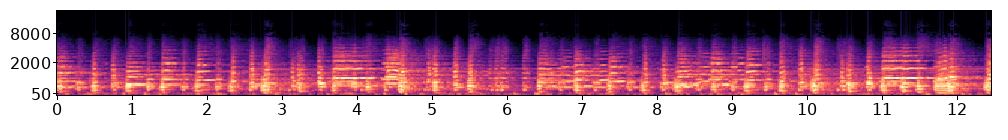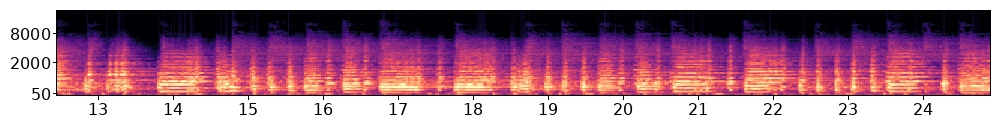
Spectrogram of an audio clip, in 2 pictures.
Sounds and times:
Music: 0.0s - 24.8s.

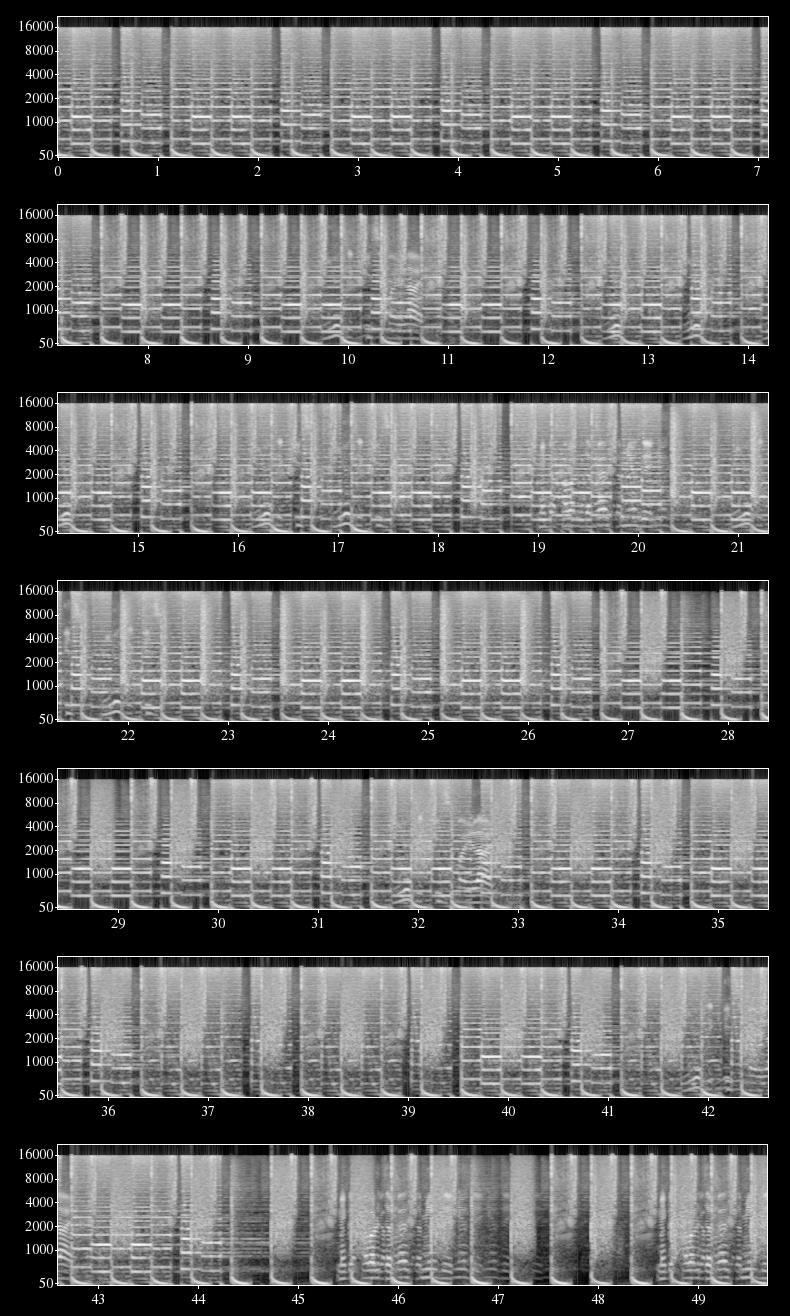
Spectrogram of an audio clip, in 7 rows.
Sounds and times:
Music: 0.0s - 49.6s
Speech: 9.8s - 10.9s, 12.6s - 14.5s, 16.1s - 17.7s, 19.0s - 22.4s, 31.7s - 32.9s, 41.8s - 43.0s, 45.4s - 47.2s, 48.6s - 49.6s.

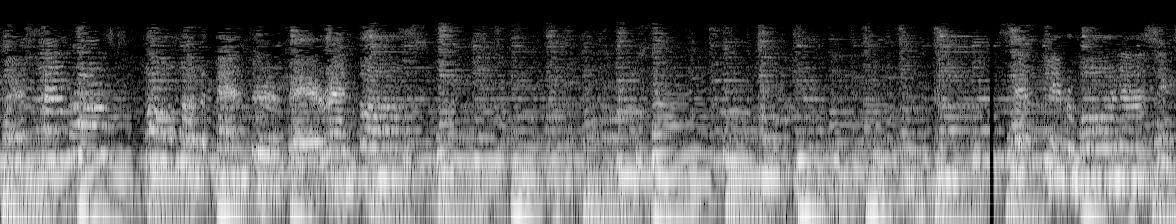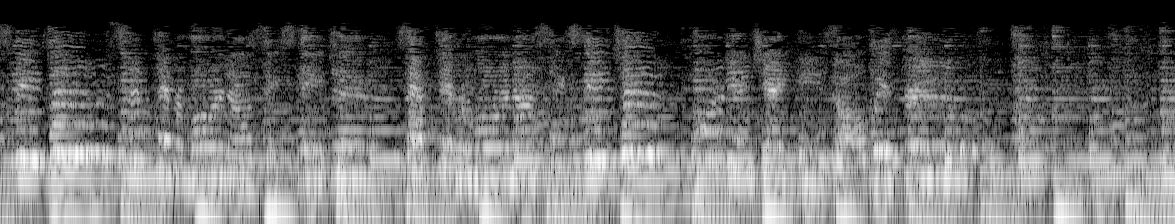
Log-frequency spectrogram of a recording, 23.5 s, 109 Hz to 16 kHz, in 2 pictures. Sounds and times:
Country: 0.0s - 23.5s.

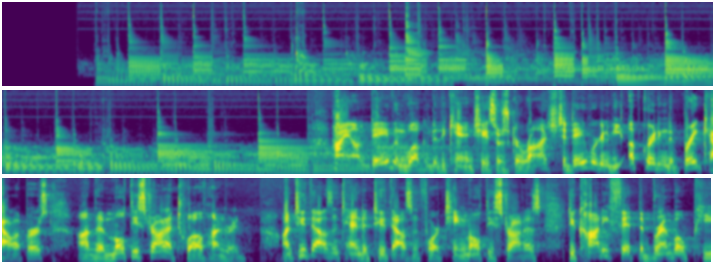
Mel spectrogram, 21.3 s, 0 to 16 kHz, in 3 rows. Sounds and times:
Bass guitar: 1.0s - 14.3s.

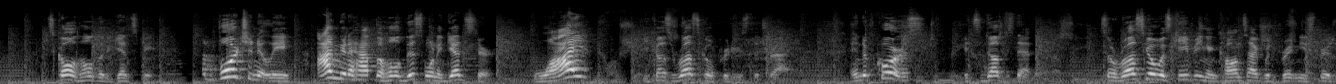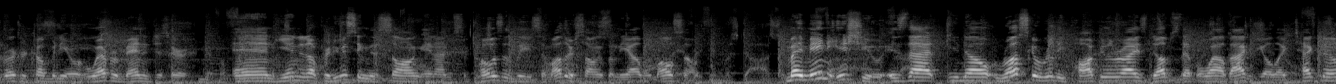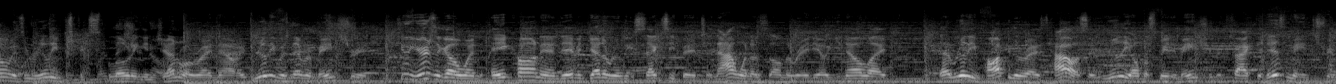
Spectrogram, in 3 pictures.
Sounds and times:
Speech: 0.5s - 7.9s, 8.5s - 40.0s
Dubstep: 5.4s - 40.0s.

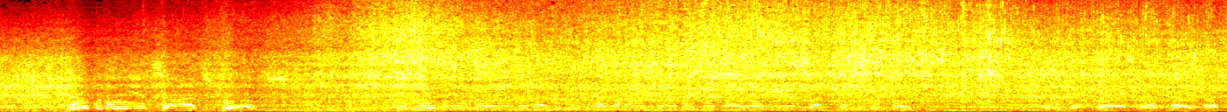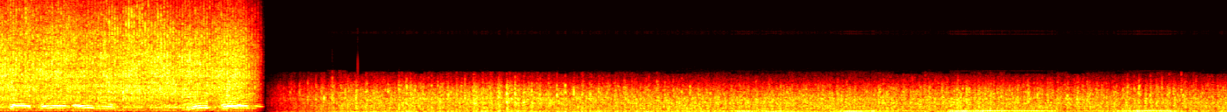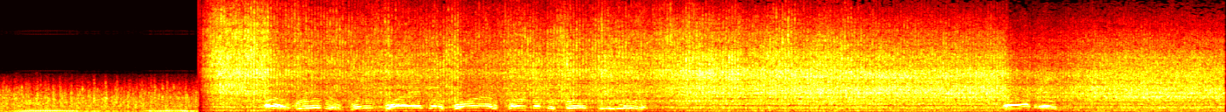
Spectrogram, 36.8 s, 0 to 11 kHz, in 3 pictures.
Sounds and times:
Speech: 0.7s - 2.7s, 4.0s - 9.2s, 10.4s - 15.0s, 27.2s - 31.1s, 34.6s - 35.2s.

